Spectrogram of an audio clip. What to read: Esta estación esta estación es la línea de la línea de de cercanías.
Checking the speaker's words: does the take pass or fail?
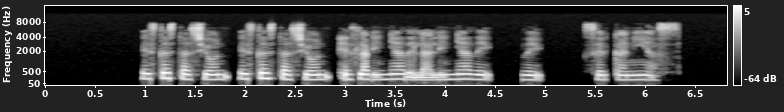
pass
